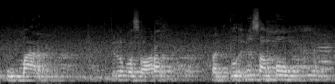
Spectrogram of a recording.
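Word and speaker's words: عمرو: Kalau ada wawnya itu bacanya a. Amrun. Kalau tidak ada wawnya dibaca Umar.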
